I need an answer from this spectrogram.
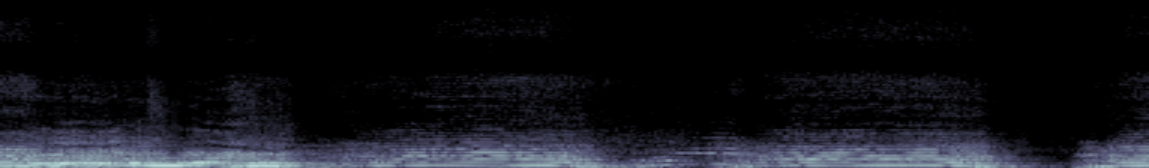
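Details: Large cattle (sapi lemu) in Indonesia, described as a rare monster cow chasing people: loud, drawn-out harmonic moos, one after another with brief dips between, the second and third long and steady before falling away.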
